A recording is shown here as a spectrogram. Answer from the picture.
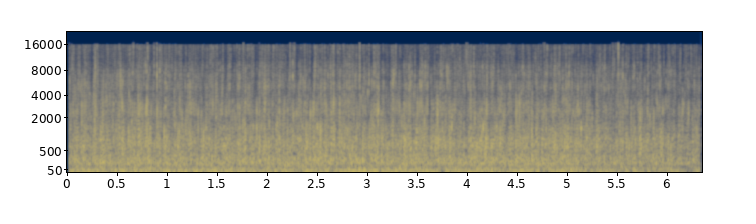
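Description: Hot pot of motsunabe in white miso broth simmering, a dense, steady crackle of many small bubbles.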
